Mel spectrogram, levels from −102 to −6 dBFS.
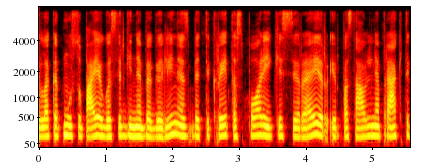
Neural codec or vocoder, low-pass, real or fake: none; 7.2 kHz; real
